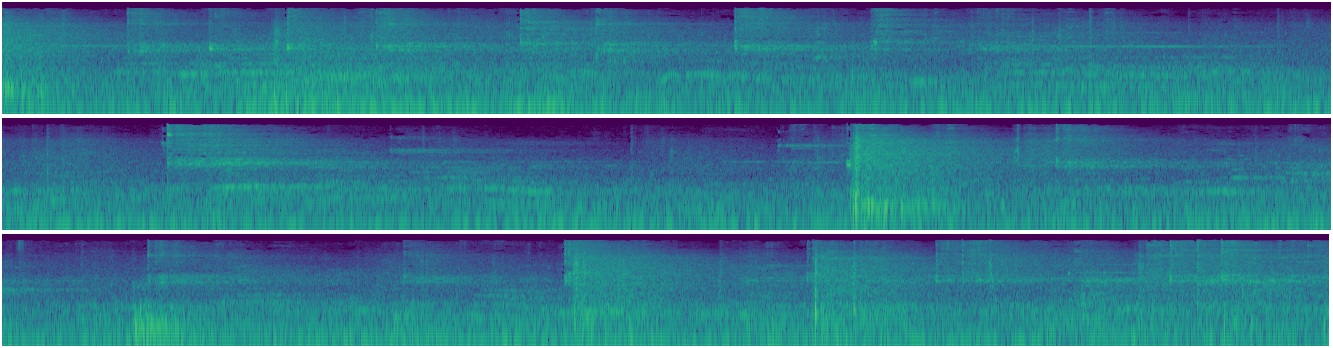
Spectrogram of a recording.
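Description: Fencing blades clash and scrape in quick bursts in an echoing hall.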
